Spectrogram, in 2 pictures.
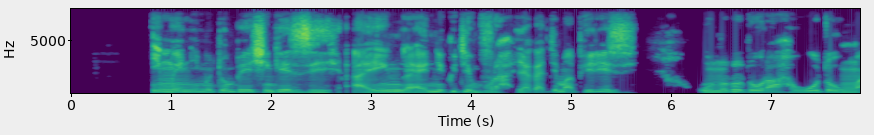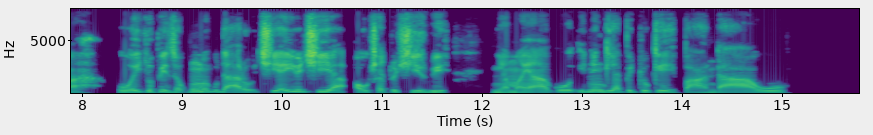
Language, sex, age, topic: Ndau, male, 18-24, health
